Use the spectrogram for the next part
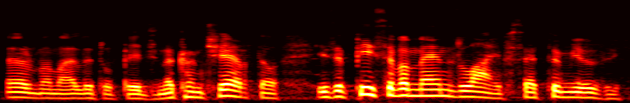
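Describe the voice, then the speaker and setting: An actor playing an excitable older music professor and composer in a 1940s radio comedy, theatrical and wisecracking. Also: male voice, medium pitch, moderate pace, close to an everyday voice. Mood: dramatic, anguished. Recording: muffled 1940s radio broadcast.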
